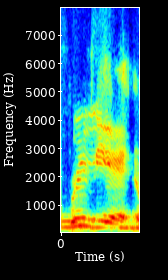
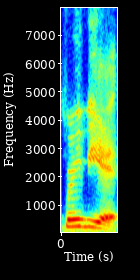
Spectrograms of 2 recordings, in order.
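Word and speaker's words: Привет: Privyet, right? Privyet.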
